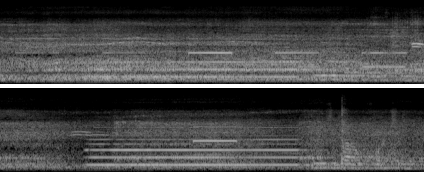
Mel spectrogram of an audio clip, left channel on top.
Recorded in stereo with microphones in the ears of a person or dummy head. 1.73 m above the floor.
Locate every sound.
0.8 s a flute: 60° right (ahead or behind), 1.7 m
3.1 s a woman speaking: 35° right (ahead or behind), 3.5 m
